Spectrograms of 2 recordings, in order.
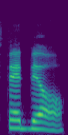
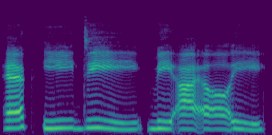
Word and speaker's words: Fayetteville: Okay, so it's Fayetteville. Yes, that is And it's like Fedville. Fayetteville. And it's almost one syllable. So you have to say it kind of quick, Yeah, absolutely.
